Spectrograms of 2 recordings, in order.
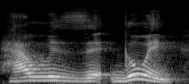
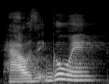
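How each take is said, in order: First: Every word is full, final g pronounced. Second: Words are contracted and the final g dropped.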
